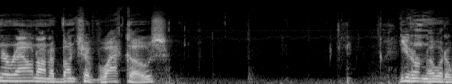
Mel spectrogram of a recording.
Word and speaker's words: Waco: But he's crawling around on a bunch of wackos.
